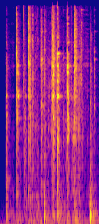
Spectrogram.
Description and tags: recordings from my garage.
